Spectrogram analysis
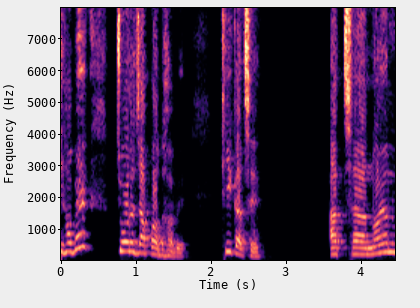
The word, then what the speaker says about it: চর্যাপদ: উচ্চারণটা আমরা বলছি চোর, চোর আর অন্তস্থ যা উচ্চারণ হয় না, এটা হবে বর্গীয় যা, চোর যা পদ। ঠিক আছে, এরকম উচ্চারণটা হবে। তাহলে আমরা এটার উচ্চারণ করি চর্যাপদ, কিন্তু এটা আসলে উচ্চারণটা কি হবে? চোরজাপদ হবে।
